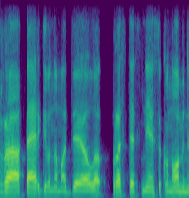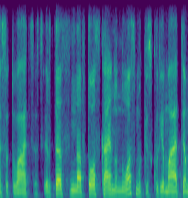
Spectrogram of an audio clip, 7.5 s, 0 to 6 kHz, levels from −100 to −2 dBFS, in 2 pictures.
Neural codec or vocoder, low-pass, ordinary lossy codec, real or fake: none; 5.4 kHz; Opus, 32 kbps; real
